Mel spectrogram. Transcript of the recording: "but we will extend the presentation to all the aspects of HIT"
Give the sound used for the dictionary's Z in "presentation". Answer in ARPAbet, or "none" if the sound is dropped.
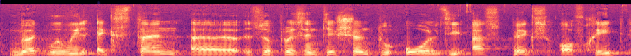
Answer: Z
